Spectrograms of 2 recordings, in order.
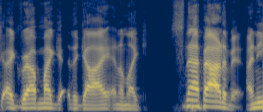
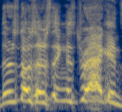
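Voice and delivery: very high, put-on shrieking yell; 7 dB louder than usual. Playing a character bursting into a room: screaming in character. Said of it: "I run in screaming that".

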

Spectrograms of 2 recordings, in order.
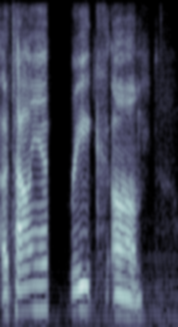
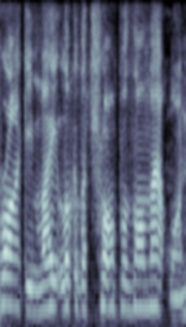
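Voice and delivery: put-on Australian accent, pitched up; 5 semitones higher than usual. Asked by the host for your best Aussie accent, in an Aussie accent. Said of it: "Give me your best Aussie accent".

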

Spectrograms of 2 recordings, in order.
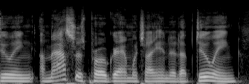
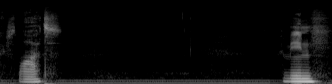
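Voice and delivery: close to tears, teary, choked-up, emotion catching; 2 semitones lower, 5 dB quieter than usual. A guest, asked for a moment of meaning, answers teary and choked up. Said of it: "I didn't mean to get teary-eyed".

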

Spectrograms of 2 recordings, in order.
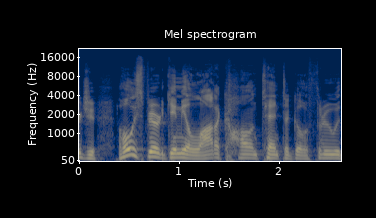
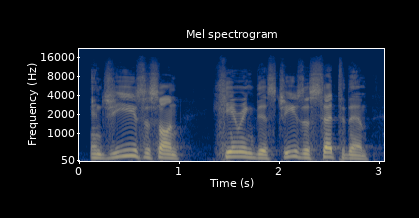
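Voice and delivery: ordinary delivery

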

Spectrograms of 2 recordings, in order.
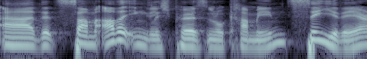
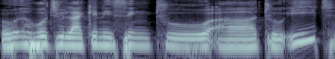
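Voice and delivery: put-on French accent. Speaker voices the barmaid character in the scene, French barmaid accent. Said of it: "my French barmaid accent".

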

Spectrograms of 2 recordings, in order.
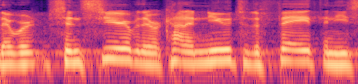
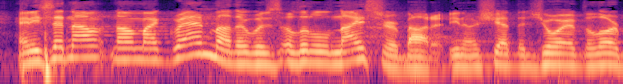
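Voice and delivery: plain

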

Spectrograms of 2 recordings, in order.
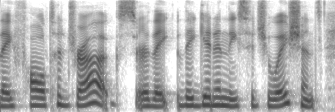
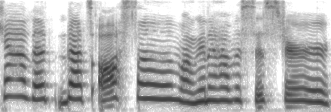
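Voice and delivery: very high, thrilled, excited cheer; 9 semitones higher than usual. Retelling siblings' reaction to news of an adoption, imitating excited siblings. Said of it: "they were so excited".

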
